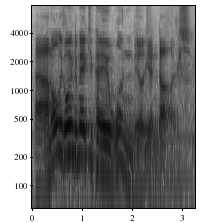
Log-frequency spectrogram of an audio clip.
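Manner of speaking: mock-indignant Southern judge; Mississippi judge accent. The judge scoffs at the jury award in a Mississippi accent. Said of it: "sounds just like the lawyer".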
